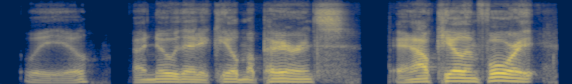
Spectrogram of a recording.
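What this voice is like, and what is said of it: Gruff mountain man character voice. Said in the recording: “Are you doing a Mountain Man impersonation?”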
